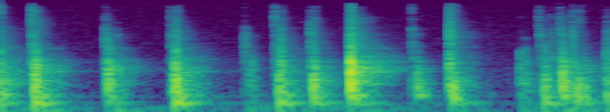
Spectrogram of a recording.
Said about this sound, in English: Ooh, that's loud. That internal microphone on the Mac really picks up the keyboard thumping.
